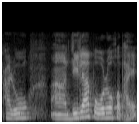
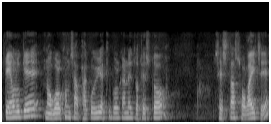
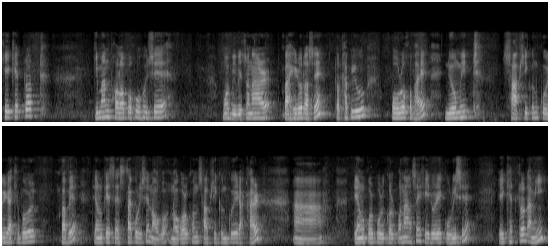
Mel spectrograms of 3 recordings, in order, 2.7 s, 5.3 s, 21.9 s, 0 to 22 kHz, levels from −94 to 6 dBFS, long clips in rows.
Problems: none marked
